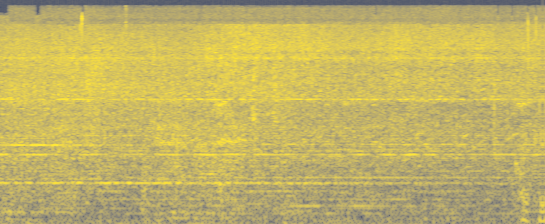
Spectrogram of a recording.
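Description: A train arriving at the harbour in the Titanic: Honor and Glory VR game gives a steady, even rumble and hum that fills the scene at a moderate level with no break.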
